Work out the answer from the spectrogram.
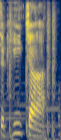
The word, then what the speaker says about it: Shakita: How do you say this name, Shaquita Kowaga? And I'd be like, "No, it's Shakita."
